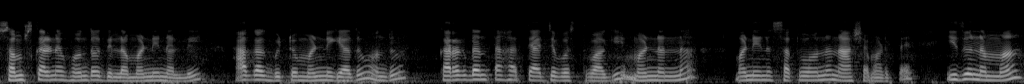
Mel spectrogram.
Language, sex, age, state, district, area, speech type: Kannada, female, 60+, Karnataka, Chitradurga, rural, spontaneous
